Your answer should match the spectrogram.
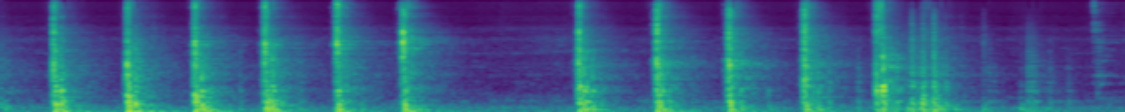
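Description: A knife chops through an acorn squash in a steady run of loud, sharp, close strikes, about a dozen in all, with one short pause partway through and no talking.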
